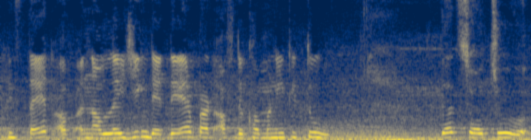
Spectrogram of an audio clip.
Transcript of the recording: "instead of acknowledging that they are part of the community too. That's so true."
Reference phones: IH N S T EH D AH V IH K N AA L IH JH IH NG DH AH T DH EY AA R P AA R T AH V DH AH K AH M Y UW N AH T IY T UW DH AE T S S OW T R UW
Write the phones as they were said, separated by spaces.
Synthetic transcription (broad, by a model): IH N S T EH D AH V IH N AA L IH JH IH NG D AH T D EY AA R P AA R T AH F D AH K AH M Y UW N AH T IY T UW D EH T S S OW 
